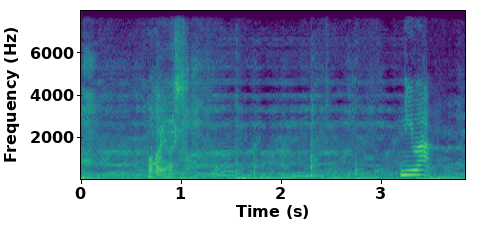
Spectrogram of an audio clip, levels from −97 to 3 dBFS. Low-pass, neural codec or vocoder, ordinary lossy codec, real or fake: none; codec, 16 kHz, 2 kbps, FreqCodec, larger model; none; fake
